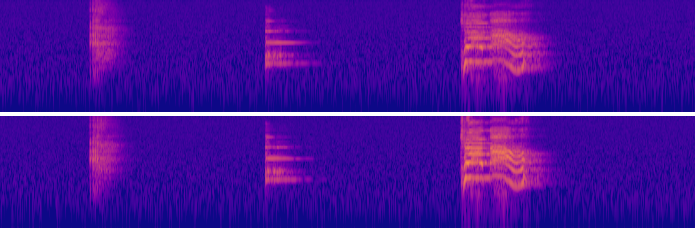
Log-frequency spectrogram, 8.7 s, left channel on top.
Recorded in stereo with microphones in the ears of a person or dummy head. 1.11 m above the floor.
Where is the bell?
10° right (ahead or behind), 5 m.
